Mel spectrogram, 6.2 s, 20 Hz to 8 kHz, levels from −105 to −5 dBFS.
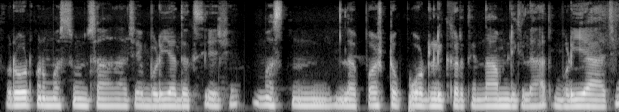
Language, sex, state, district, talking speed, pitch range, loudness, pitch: Halbi, male, Chhattisgarh, Bastar, 185 wpm, 130-140 Hz, -24 LUFS, 135 Hz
